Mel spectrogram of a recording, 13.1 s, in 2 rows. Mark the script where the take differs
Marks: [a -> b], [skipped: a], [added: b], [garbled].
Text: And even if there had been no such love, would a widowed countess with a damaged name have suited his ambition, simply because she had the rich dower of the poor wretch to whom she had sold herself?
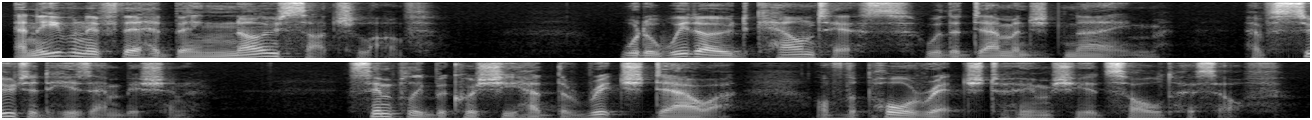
And even if there had been no such love, would a widowed countess with a damaged name have suited his ambition, simply because she had the rich dower of the poor wretch to whom she had sold herself?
